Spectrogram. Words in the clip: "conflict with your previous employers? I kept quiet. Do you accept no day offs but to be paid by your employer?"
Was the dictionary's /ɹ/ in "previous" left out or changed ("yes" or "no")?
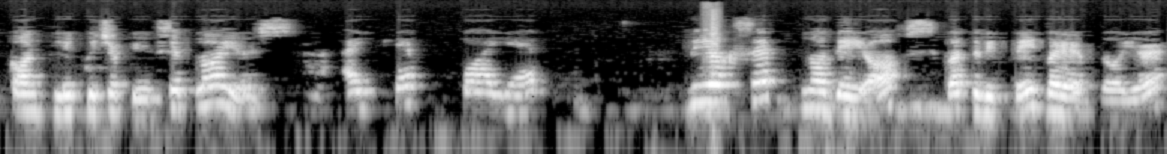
yes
